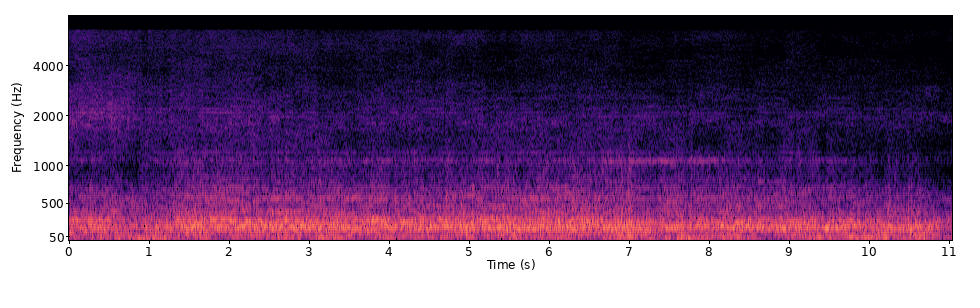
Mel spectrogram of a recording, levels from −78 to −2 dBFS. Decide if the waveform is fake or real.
fake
